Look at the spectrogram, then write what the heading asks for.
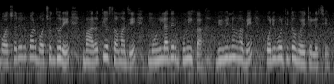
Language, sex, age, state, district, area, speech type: Bengali, female, 18-30, West Bengal, Purba Medinipur, rural, spontaneous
